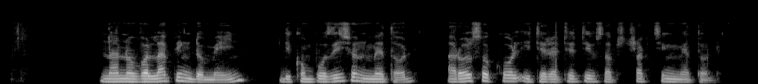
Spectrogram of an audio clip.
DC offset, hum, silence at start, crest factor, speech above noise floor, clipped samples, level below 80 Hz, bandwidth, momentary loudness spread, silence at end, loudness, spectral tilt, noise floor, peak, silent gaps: under 0.1%; none; 1 s; 20 dB; 59 dB; under 0.1%; -64 dBFS; 7.8 kHz; 11 LU; 0.45 s; -25 LUFS; -7 dB/octave; -83 dBFS; -6 dBFS; none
